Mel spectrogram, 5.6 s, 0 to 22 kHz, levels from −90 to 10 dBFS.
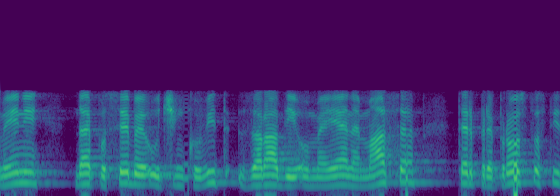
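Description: Throughout, a Bluetooth CVSD headset codec narrows the speech to about 250 Hz to 3.6 kHz, with scratchy s sounds and granular hiss: the spectrogram is blank above 3.6 kHz and speckled below.

At 1.85 s, 4.06 s and 5.14 s comes a Bluetooth headset packet repeated fault. Lost packets are refilled with the previous one, giving buzzes near 267 Hz lasting about 38, 15 and 26 ms. Each shows as vertical striations every 3.75 ms.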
